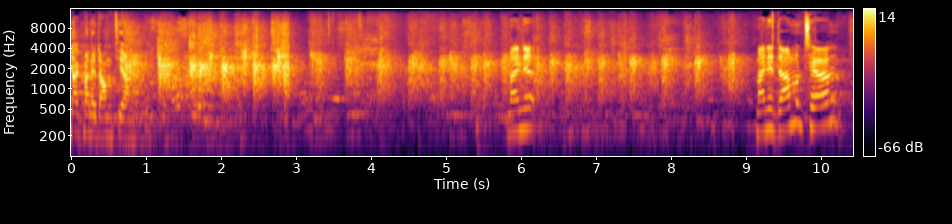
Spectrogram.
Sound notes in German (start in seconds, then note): 0.6 Beifall BÜNDNIS 90/DIE GRÜNEN - Zurufe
